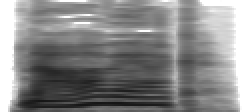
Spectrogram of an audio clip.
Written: narreværk

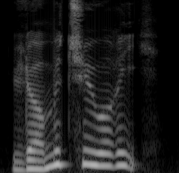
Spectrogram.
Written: lommetyveri

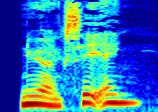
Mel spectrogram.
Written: nuancering

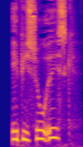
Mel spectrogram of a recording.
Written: episodisk

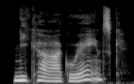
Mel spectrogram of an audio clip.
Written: nicaraguansk

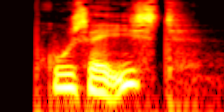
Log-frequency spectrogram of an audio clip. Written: PROSAISTERNES

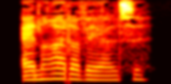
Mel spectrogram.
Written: anretterværelse

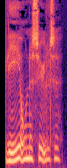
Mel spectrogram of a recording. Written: lægeundersøgelse

